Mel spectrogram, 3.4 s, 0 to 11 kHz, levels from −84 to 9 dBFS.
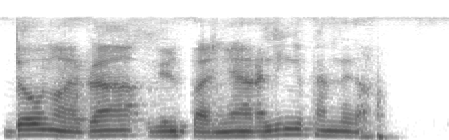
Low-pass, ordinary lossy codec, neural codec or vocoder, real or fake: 7.2 kHz; AAC, 32 kbps; codec, 16 kHz, 1 kbps, X-Codec, HuBERT features, trained on general audio; fake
